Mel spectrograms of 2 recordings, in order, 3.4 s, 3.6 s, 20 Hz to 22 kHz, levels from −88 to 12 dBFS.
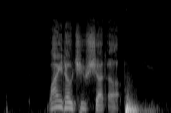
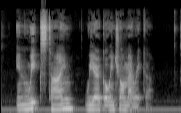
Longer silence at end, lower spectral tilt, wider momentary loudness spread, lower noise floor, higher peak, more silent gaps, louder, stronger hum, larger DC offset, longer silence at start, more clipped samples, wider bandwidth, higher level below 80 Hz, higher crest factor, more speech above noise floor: first, 0.65 s vs 0.1 s; first, -6.5 dB/octave vs -3.5 dB/octave; about the same, 18 LU vs 16 LU; first, -80 dBFS vs -44 dBFS; second, -8 dBFS vs 0 dBFS; neither; second, -31 LUFS vs -17 LUFS; neither; neither; first, 1 s vs 0.3 s; neither; second, 9.8 kHz vs 16.5 kHz; first, -40 dBFS vs -50 dBFS; about the same, 24 dB vs 20 dB; first, 51 dB vs 25 dB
